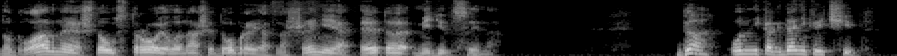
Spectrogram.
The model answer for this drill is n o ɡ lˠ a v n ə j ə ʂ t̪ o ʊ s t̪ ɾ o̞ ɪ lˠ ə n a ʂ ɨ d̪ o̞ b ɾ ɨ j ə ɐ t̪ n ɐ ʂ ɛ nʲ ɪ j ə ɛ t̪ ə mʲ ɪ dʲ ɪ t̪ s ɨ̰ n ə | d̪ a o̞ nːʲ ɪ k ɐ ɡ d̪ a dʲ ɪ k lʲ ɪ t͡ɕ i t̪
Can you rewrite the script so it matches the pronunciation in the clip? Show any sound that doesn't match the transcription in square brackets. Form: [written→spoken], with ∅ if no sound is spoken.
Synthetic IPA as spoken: n o ɡ lˠ a v n ə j ə ʂ t̪ o ʊ s t̪ ɾ o̞ ɪ lˠ ə n a ʂ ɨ d̪ o̞ b ɾ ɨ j ə ɐ t̪ n ɐ ʂ ɛ nʲ ɪ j ə ɛ t̪ ə mʲ ɪ dʲ ɪ t̪ s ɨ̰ n ə | d̪ a o̞ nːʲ ɪ k ɐ ɡ d̪ a [dʲ→nʲ] ɪ k [lʲ→ɾʲ] ɪ t͡ɕ i t̪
